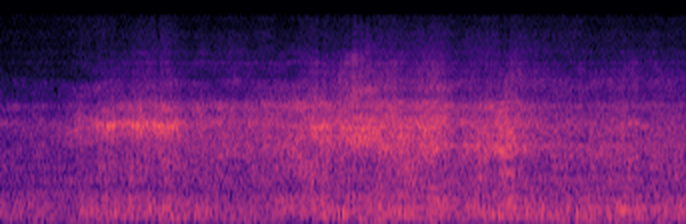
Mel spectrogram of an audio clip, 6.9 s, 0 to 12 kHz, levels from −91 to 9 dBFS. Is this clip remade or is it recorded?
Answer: remade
